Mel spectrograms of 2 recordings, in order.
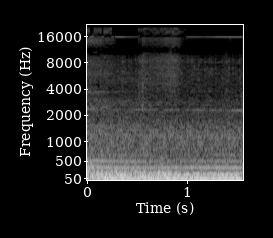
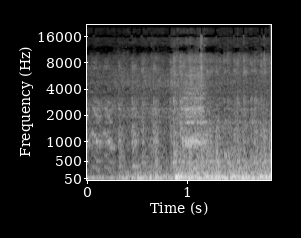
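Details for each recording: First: Built 6.0 Powerstroke diesel truck with H-pipe, first drive after the build: deep, steady diesel rumble, even low drone, no knocks or misses. Smooth normal idle, quieter and smoother than with stock parts. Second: Built 6.0 Powerstroke after high-pressure oil leak repair: new standpipes and dummy plugs, rail removed and drained. Slow, uneven cranking at about four beats per second that stumbles before catching. Hard cold start; the owner suspects air is still in the system.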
